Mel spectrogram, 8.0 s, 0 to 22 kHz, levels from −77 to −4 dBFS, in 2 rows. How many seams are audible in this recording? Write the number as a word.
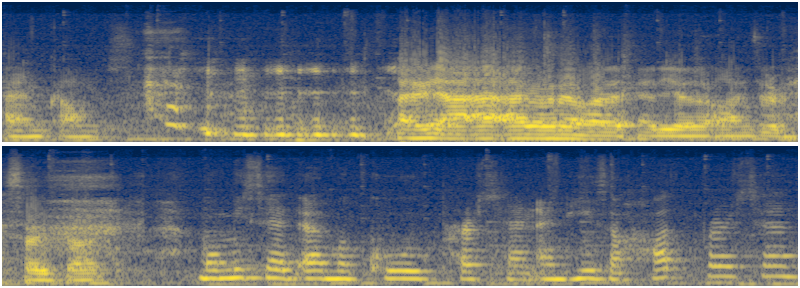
one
